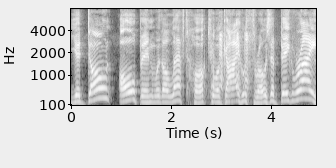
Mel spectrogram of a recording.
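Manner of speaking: loud, very slow, condescending delivery. Repeating a critic's remark to the fighter: condescending tone imitating Forrest Griffin. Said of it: "same condescending, cunty tone that Forrest Griffin said it in".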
